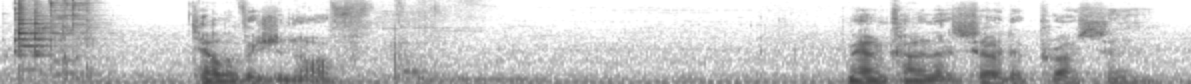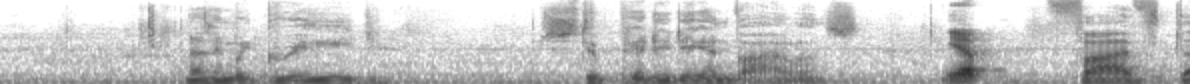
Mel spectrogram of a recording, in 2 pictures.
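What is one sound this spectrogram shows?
An elderly man speaks slowly and gloomily, close by.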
